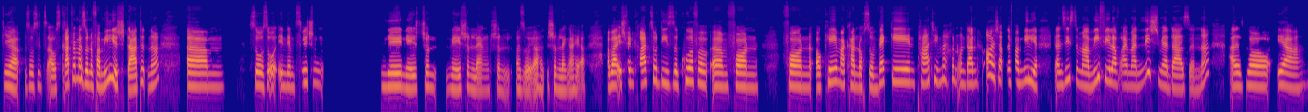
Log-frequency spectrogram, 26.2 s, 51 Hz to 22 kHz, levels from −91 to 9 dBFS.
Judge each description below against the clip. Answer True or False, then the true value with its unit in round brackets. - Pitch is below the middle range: False (215 Hz)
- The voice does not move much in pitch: False (4.2 semitones)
